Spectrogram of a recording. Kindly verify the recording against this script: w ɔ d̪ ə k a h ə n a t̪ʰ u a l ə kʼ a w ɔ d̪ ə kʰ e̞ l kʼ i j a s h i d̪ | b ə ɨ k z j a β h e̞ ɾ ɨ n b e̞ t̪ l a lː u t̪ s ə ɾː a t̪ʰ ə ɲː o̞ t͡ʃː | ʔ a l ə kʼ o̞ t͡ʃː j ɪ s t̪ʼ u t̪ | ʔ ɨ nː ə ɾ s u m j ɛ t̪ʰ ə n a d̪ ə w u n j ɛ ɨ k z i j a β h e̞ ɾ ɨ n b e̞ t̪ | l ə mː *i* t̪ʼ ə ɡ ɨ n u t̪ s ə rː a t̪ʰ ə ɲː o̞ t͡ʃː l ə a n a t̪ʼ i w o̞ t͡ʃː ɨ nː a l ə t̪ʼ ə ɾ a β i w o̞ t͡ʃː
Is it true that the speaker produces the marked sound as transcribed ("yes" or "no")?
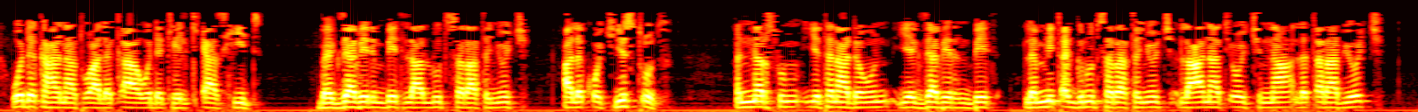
yes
